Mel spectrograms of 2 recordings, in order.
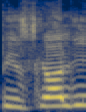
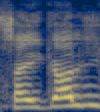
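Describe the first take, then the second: First: The word starts with a p sound. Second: The word starts with an s sound. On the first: The speaker calls it wrong. "हम पिस्कालजी नहीं कहते" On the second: The speaker calls it right. "हम साइकालजी कहते हैं"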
